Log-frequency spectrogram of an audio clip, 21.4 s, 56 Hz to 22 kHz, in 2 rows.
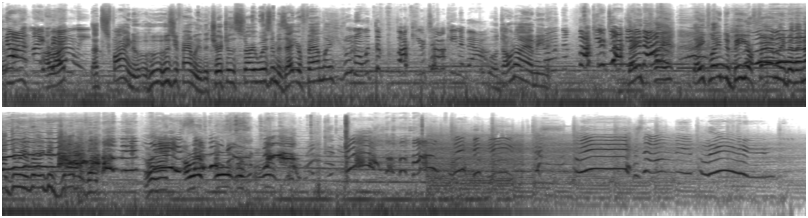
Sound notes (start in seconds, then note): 12.2 screams; 17.2 static sounds; 21.2 crickets chirping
